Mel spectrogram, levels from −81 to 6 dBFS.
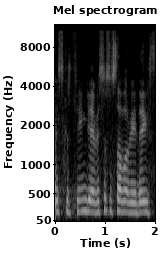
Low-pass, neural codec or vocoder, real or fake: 10.8 kHz; codec, 24 kHz, 3 kbps, HILCodec; fake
